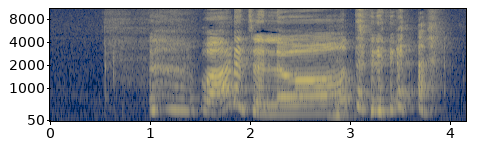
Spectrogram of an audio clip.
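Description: A young woman laughs and squeals loudly close by.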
